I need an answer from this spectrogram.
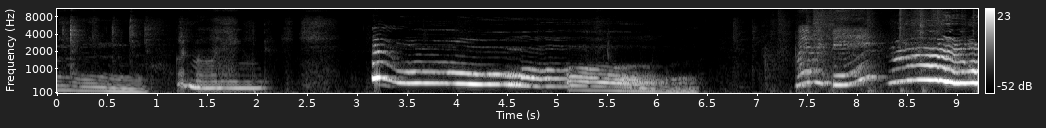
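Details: Husky giving drawn-out, wavering howl-like vocal sounds with rich harmonics, several phrases separated by short pauses, some sliding up and down in pitch, the last ones rising and falling in a yodel-like way; a person's voice nearby.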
